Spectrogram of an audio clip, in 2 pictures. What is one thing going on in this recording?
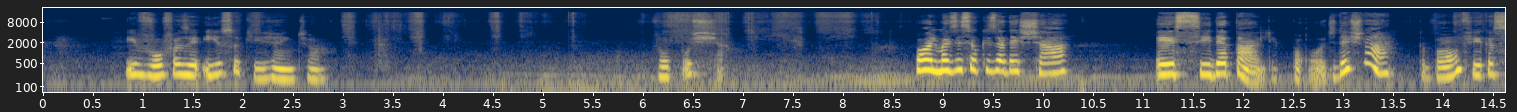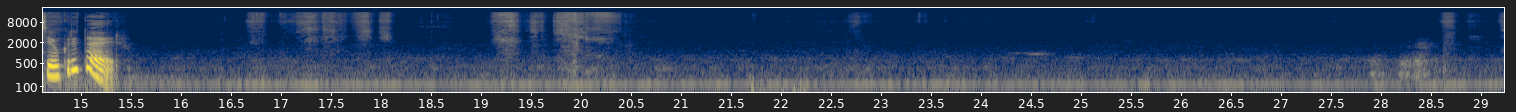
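A fabric ribbon rustles softly as it is handled and folded.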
